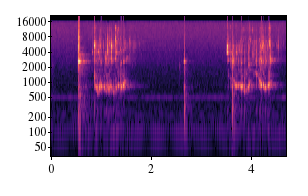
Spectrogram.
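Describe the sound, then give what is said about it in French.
Water is poured from a carafe into a glass in two passes. Each starts with a sharp glass clink followed by a short, bright, gurgling pour. “Elle prend une carafe d'eau pour remplir le verre.”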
